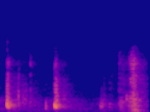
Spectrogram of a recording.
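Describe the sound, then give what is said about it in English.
A door is pushed shut: two sharp clunks close together, then a softer rattling scrape as it settles, with no voices. “Close the door.”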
